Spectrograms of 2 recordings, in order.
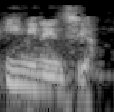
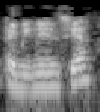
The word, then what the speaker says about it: inminencia: Todo esto lo vamos a ver con lujo detalle, porque es importante que entendamos el asunto de la inminencia. Se pueden dar cuenta que la inminencia se escribe I-N-M, ¿verdad? Inminencia, no eminencia, sino inminencia quiere decir que puede ocurrir en cualquier momento.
